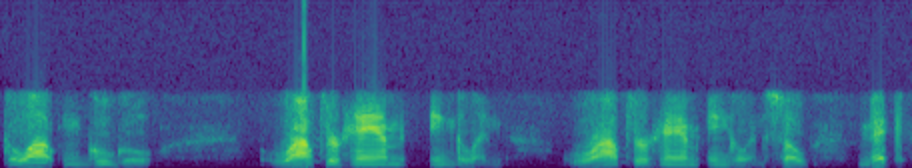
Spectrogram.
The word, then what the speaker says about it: Rotherham: It's pronounced Rotherham. It's in Yorkshire, in the north of England, and you're absolutely right.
